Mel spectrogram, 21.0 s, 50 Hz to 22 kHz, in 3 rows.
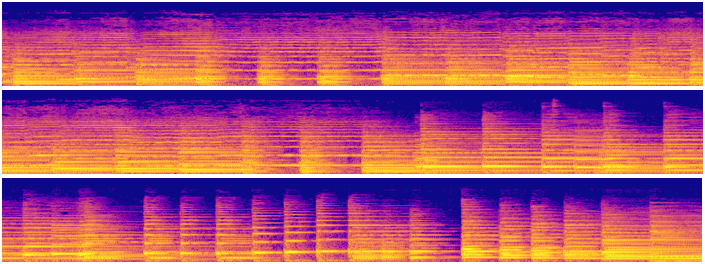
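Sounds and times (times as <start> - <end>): violin-led instrumental music: 0.0 - 16.5, 18.7 - 21.0.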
